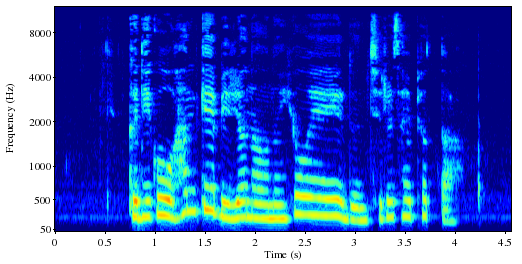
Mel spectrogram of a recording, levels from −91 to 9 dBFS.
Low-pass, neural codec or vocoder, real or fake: 10.8 kHz; none; real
